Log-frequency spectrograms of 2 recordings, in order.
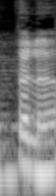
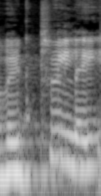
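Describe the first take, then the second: First: The word is said with a reduced 'th' sound. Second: The word is said with a full 'tr' sound. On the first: This is how people say it in everyday speech. The speaker calls it wrong. "வெத்தலை அப்படின்னு சொல்லுவோம்" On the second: This is the correct written form. The speaker calls it right. "வெற்றிலை அப்படின்னு சொல்ல மாட்டோம்"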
